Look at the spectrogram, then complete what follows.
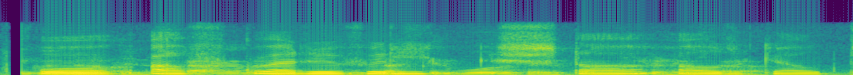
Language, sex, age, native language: Icelandic, male, 10, Icelandic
